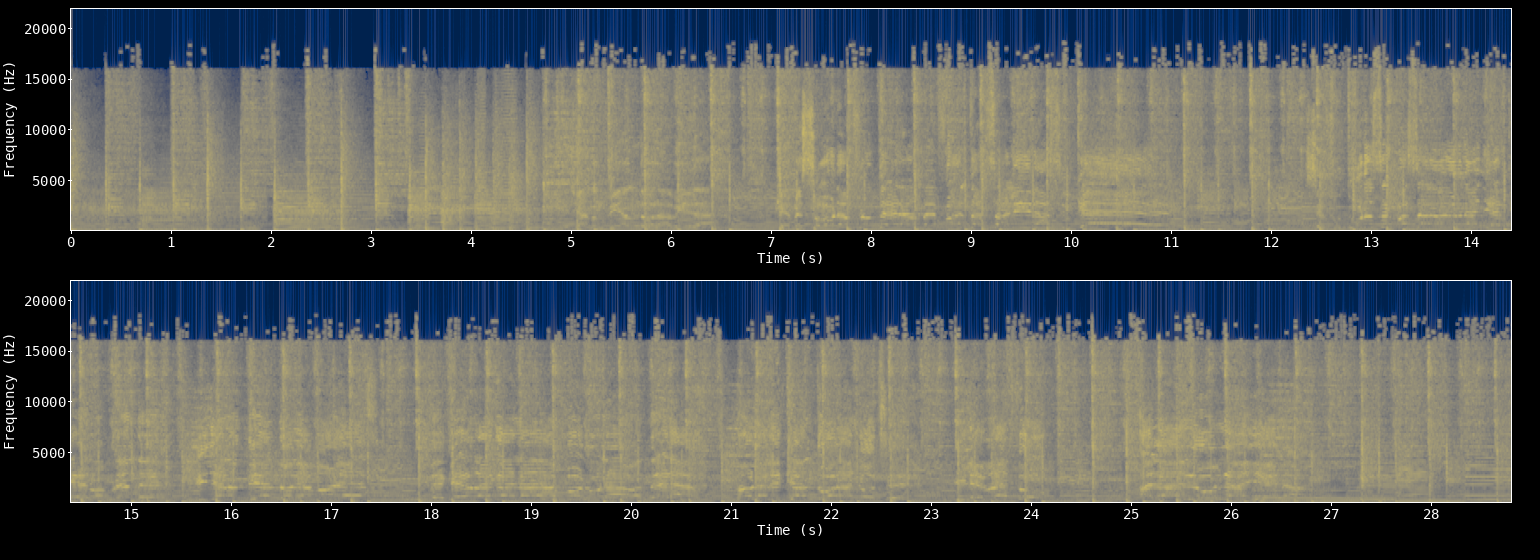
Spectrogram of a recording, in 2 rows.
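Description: A full-band rock song plays loud and steady, with driving drums, dense guitars and bass, and a sung vocal line winding over the top throughout. It is a ska and pop rock song by a young band from Madrid, a finalist in Quack FM's 19th battle of bands.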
